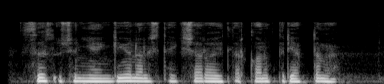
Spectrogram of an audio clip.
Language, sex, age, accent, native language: Uzbek, male, 18-24, Toshkent shahri, Uzbek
